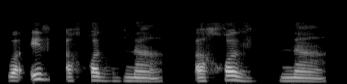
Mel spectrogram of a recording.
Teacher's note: زال میں سیٹی نہیں ہوتی ہے، سیٹی کے ساتھ نہیں پڑھنا، آواز کو چلتا ہوا رکھنا ہے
